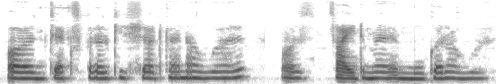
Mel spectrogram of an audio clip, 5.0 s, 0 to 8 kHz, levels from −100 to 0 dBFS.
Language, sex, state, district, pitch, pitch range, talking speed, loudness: Hindi, female, Bihar, East Champaran, 220 Hz, 210-230 Hz, 180 wpm, -37 LUFS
